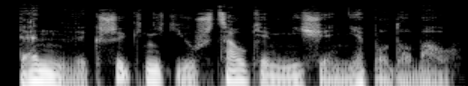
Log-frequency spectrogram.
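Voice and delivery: ordinary delivery, nothing marked

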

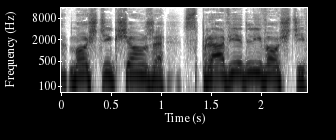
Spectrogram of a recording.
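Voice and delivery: high-pitched outraged plea; crying out for justice. A narrator's reading. Enraged guard bursts in on the prince demanding justice. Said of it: "wołał".

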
